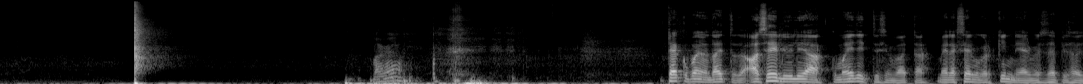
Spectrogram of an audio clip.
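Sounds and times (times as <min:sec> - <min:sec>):
single hand clap for editing sync: 0:01.4 - 0:01.8
speech: 0:06.7 - 0:10.8.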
